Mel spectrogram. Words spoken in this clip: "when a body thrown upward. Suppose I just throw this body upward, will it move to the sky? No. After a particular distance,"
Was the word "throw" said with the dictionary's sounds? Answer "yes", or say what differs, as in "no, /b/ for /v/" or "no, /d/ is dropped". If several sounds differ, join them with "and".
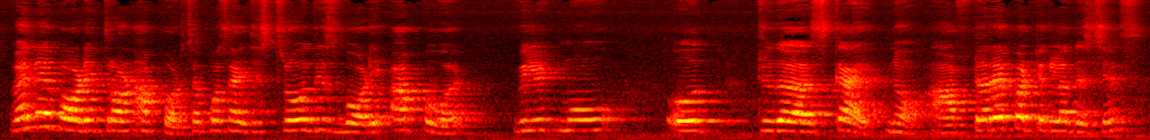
no, /t/ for /θ/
